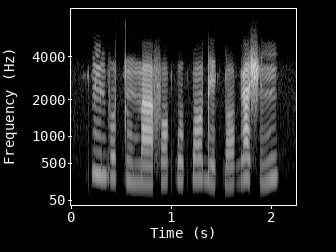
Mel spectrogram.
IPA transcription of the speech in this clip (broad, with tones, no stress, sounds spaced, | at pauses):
k͡p ĩ˦ b o˧ t ũ˨ m a˨ f ɔ˧ k͡p o˧ k͡p ɔ˧ d e˨ k͡p ɔ˨˦ ɡ a˦˨ ʃ ĩ˨˦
